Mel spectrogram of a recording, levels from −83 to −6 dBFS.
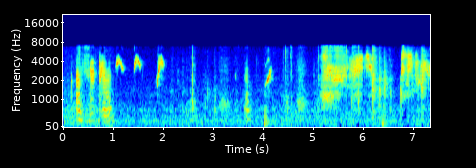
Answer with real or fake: real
